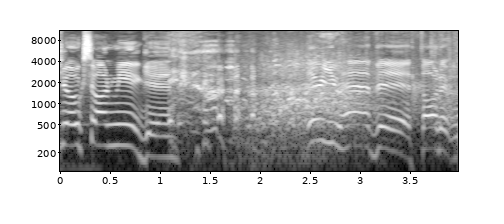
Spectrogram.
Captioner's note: crowd laughing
